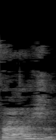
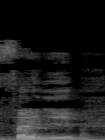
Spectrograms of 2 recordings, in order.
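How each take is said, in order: First: The word ends in a consonant sound. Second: The word ends in an 'é' vowel sound. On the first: This is how the name is read from its spelling. The speaker calls it wrong. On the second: This is how the name is actually said. The speaker calls it right.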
